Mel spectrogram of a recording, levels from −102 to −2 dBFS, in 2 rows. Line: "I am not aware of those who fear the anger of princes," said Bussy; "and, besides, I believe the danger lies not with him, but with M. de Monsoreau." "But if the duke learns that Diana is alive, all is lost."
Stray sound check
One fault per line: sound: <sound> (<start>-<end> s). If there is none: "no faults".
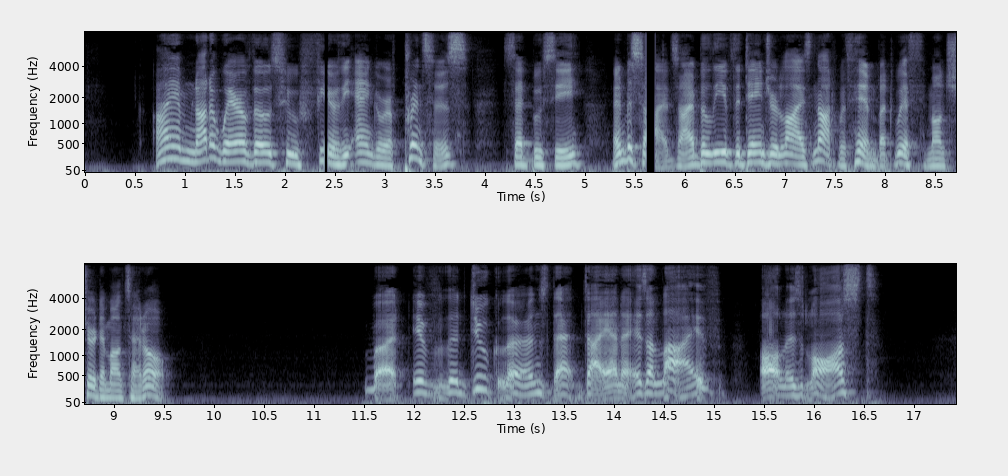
sound: dropout (2.4-2.4 s)
sound: dropout (5.6-5.7 s)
